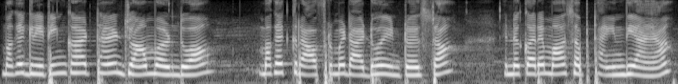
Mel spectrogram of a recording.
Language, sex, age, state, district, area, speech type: Sindhi, female, 18-30, Gujarat, Surat, urban, spontaneous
